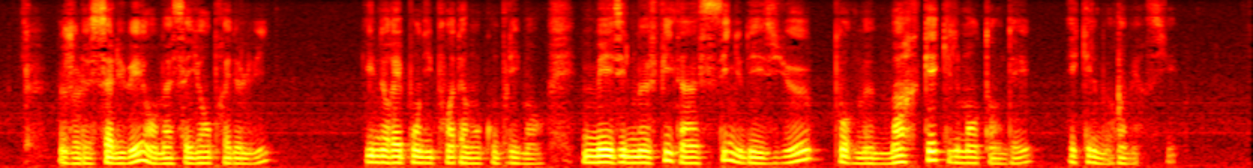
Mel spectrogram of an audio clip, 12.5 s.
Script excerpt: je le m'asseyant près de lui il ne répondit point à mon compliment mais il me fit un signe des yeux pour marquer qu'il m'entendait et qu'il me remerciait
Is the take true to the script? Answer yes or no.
no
